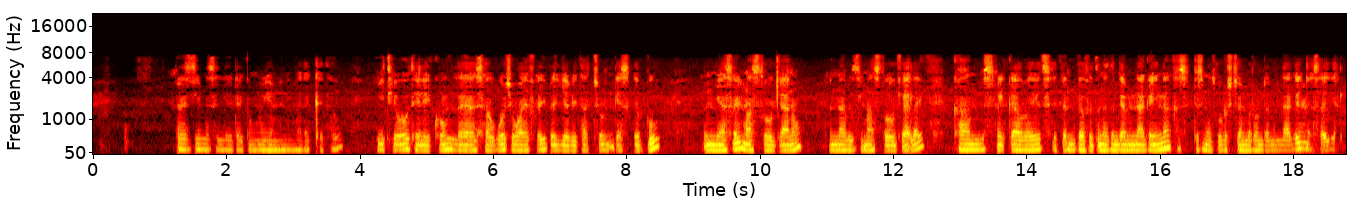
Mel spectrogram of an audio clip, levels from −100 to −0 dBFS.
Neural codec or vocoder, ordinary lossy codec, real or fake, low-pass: codec, 16 kHz, 8 kbps, FunCodec, trained on LibriTTS, 25 frames a second; AAC, 24 kbps; fake; 7.2 kHz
